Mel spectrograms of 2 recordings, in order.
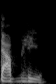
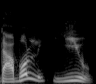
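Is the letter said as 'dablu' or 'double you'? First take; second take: dablu; double you. First: It is said as one clipped word, 'dablu'. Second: It is said as two words, 'double you'. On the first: The speaker calls it wrong. "ডাব্লিউ বলতে কিন্তু অবশ্যই ইংলিশে কিছু নাই" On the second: The speaker calls it right. "এটাকে বলে ডাবল ইউ।"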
